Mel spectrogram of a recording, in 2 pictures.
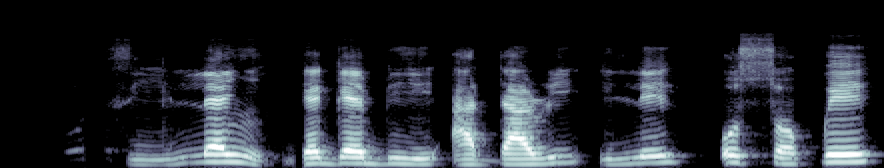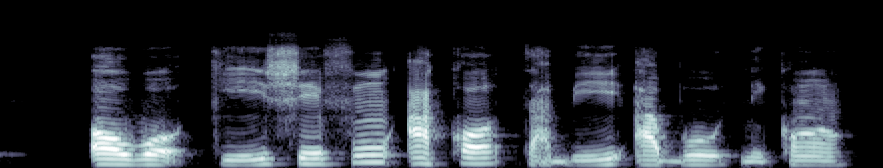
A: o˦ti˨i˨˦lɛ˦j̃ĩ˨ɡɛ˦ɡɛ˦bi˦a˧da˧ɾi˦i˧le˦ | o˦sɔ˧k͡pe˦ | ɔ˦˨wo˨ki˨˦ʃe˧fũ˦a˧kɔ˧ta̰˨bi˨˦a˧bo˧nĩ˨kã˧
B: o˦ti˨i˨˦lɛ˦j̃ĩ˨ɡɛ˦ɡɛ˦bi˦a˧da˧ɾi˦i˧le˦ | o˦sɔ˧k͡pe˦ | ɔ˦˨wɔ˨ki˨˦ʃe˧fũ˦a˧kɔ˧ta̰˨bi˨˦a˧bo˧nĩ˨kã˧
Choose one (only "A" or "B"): B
